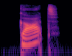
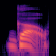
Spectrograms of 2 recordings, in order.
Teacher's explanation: It can say its name, turning into the word go with that long, stretched out O sound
